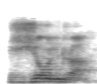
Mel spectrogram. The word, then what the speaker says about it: genre: So we pronounce it casual, measure, genre. ये G की sound आ रही है यहाँ पे. G इस साउंड को दे रहा है.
